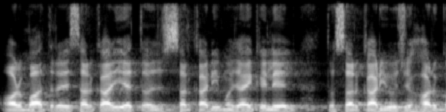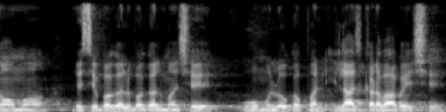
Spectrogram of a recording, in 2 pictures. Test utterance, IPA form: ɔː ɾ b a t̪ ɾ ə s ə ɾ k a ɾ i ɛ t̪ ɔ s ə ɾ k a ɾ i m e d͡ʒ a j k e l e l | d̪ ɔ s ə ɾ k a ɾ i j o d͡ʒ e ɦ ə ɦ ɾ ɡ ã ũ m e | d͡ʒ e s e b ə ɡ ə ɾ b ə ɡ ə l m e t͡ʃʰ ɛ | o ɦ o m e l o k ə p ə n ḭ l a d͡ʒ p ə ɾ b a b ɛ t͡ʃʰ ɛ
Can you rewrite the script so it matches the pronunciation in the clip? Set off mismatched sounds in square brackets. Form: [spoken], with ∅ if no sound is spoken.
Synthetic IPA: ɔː ɾ b a t̪ ɾ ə s ə ɾ k a ɾ i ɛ t̪ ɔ s ə ɾ k a ɾ i m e d͡ʒ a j k e l e l | [t̪] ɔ s ə ɾ k a ɾ i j o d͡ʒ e ɦ ə [∅] ɾ ɡ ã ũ m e | d͡ʒ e s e b ə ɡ ə [l] b ə ɡ ə l m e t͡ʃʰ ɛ | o ɦ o m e l o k ə p ə n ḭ l a d͡ʒ [k] ə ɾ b a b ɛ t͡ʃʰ ɛ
